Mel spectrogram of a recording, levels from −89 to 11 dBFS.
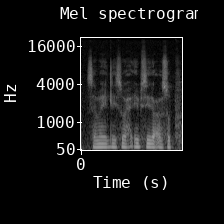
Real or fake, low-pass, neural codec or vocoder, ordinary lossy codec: real; none; none; none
